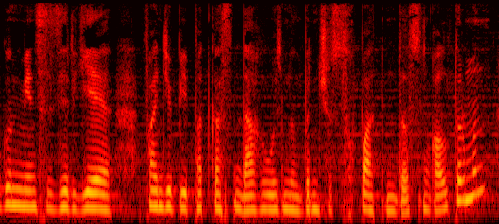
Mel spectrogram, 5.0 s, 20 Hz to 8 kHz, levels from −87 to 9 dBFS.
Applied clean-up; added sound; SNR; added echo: none; none; none; none.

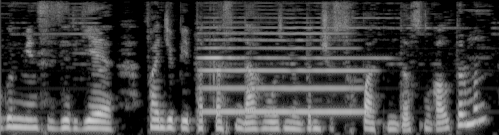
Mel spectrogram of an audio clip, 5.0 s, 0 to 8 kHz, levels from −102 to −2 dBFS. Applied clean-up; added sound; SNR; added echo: classical method Wiener filter.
